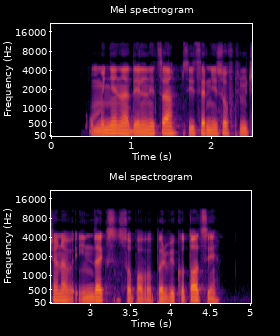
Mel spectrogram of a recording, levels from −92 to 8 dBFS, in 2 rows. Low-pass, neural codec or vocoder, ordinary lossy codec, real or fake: 10.8 kHz; none; none; real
